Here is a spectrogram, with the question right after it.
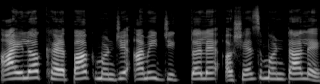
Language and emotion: Goan Konkani, neutral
